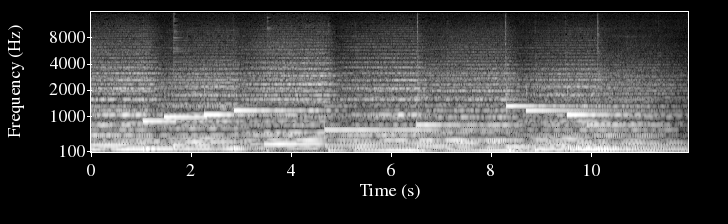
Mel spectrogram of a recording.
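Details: Soft, slow, melancholy instrumental background music with sustained tones and a gentle melody throughout, and no animal sounds.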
